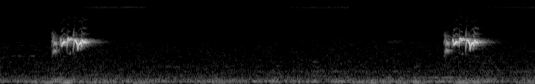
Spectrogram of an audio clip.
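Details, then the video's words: Sooty-headed bulbul lure for calling rivals: a pair of short warbled whistles about four seconds apart, crisp and wavering, with a steady low rumble between them. "Pikat Kutilang Cengkram Memanggil Musuh Terkuat Sepanjang Masa"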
